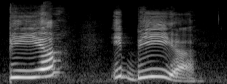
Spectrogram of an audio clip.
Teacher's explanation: P e B são oclusivas bilabiais, como pia e bia, que recebem essa descrição por serem produzidas com oclusão total dos lábios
